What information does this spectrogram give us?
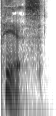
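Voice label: "pierce", British English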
